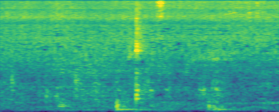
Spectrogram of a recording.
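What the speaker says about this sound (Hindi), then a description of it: "अब उधर ये फ्राई हो रहा है" Chili dish frying in a pan, a steady soft sizzle with faint crackles and a couple of small clinks, close and low in level.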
